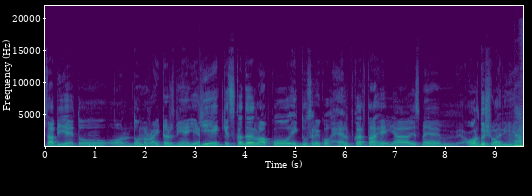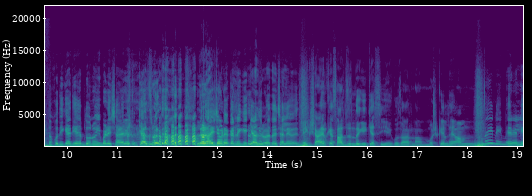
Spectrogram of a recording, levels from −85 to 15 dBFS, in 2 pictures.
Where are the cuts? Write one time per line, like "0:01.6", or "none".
0:03.1
0:09.3
0:14.6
